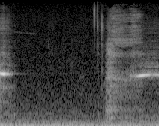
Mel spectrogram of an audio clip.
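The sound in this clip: A whistle like a life vest emergency whistle is blown. A brief high tone comes first, then a pause, then a longer, shrill, breathy whistle with airy rushing noise. Fairly faint, with no talking.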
